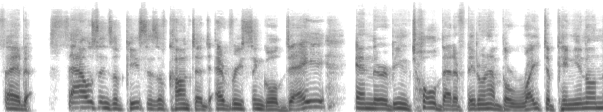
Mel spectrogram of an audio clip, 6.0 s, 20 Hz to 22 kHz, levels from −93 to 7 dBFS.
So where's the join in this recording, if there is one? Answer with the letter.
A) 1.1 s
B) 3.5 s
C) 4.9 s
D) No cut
D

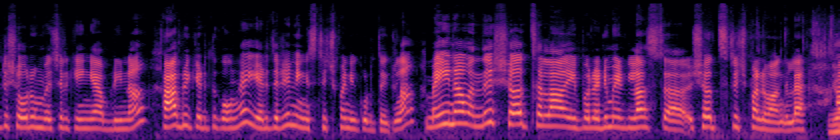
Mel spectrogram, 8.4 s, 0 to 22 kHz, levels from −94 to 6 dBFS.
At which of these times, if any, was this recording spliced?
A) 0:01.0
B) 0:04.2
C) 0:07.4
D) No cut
D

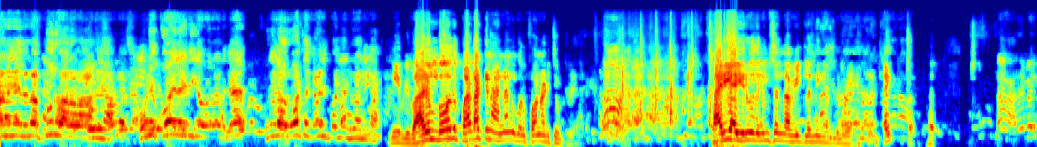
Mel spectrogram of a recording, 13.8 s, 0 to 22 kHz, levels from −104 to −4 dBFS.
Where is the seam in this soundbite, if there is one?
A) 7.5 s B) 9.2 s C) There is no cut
C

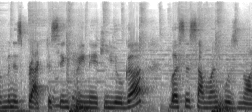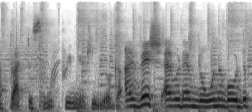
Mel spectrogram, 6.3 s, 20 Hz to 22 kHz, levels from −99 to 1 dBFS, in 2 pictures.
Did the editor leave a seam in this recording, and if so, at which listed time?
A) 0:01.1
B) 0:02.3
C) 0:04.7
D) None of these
C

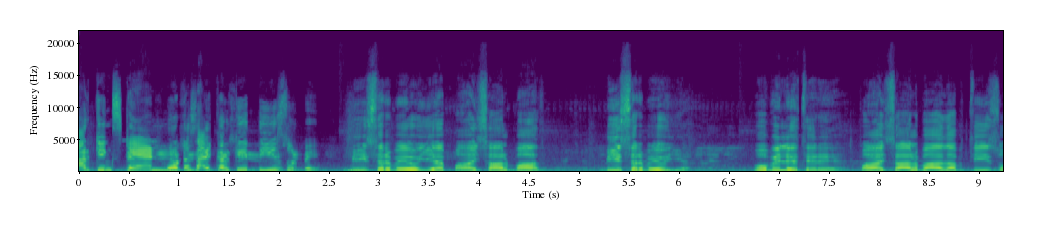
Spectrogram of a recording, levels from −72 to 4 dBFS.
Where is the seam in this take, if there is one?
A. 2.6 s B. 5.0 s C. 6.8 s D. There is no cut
A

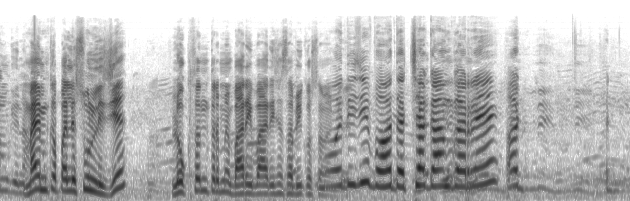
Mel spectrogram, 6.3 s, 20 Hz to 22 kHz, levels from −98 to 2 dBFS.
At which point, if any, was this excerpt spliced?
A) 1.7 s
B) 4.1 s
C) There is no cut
C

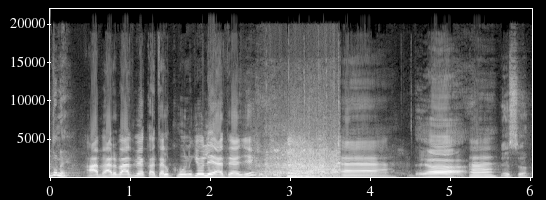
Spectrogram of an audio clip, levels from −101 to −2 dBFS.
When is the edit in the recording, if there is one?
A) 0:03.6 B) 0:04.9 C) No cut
A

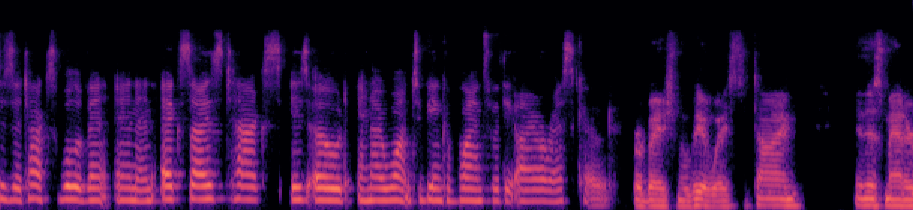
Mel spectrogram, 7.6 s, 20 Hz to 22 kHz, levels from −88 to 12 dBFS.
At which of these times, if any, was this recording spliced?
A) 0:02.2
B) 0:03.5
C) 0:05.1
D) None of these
C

